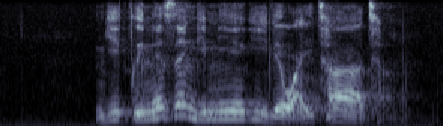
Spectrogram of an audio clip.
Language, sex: Zulu, male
